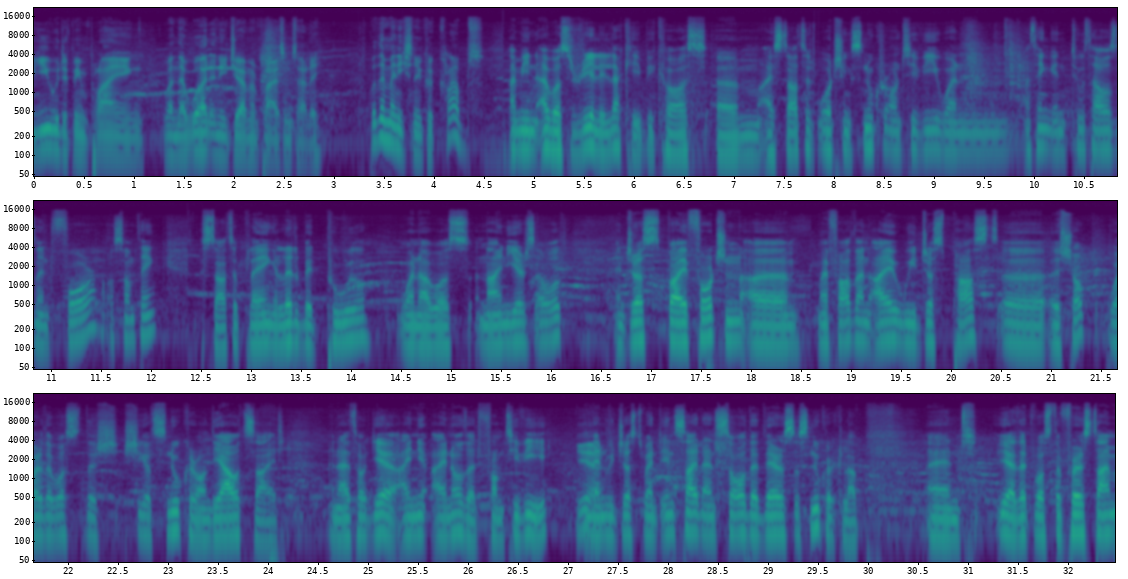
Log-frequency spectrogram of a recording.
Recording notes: Recorded at the Snooker Shoot Out in Watford.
